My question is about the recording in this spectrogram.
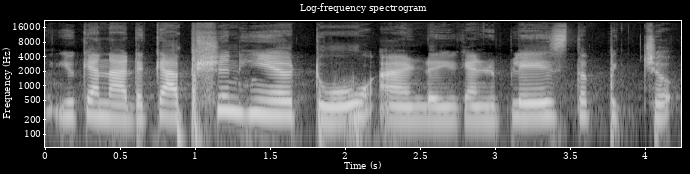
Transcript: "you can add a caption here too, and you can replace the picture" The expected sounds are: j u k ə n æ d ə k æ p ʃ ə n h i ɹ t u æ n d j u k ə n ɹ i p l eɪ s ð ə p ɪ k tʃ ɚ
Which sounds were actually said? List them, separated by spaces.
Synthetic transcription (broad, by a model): j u k ə n æ d ə k æ p ʃ ə n h i ɹ t u æ n d j u k ə n ɹ i p l eɪ s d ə p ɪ k tʃ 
